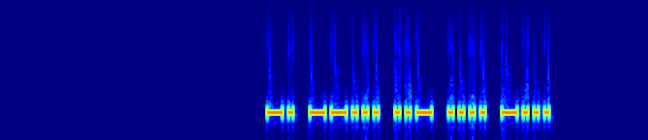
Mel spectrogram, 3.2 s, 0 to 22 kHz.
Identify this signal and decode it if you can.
Morse code, heard as a keyed tone, about 46 wpm, 700 Hz. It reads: N7UHB
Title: USA Call Signs - 5 Characters - Repeated 3x - 45wpm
